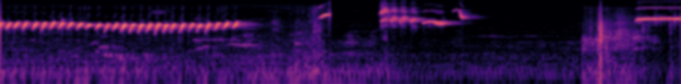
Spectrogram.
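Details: White-rumped shama singing: a long fast trill of rapid repeated notes for over two seconds, then sweeping whistled phrases, a sharp click, and clear sustained whistles at the end.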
